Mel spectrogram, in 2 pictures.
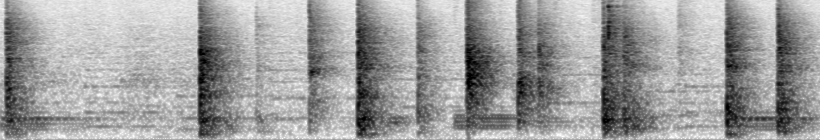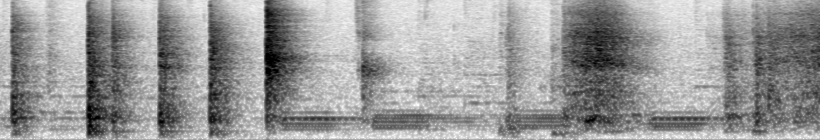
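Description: Plastic cups being slid and set down on a wooden table during a shuffle: a quick, irregular run of light knocks, with background music.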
